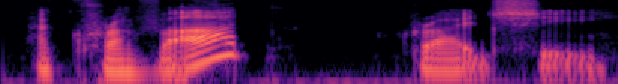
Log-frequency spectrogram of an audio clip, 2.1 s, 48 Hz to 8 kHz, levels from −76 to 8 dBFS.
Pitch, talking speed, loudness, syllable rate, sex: 140 Hz, 115 wpm, -22 LUFS, 3.7 syllables/s, male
